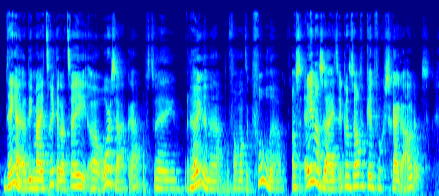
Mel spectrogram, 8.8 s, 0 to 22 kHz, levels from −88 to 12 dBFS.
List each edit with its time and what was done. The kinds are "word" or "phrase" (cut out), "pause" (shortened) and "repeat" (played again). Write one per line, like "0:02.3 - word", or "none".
0:05.7 - pause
